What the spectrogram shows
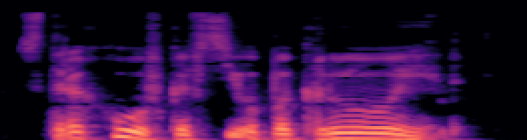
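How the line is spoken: Giggling to herself. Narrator (Russian): хихикнула про себя Эмили

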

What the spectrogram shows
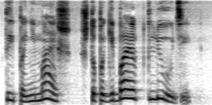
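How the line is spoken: Hiss. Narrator (Russian): зашипела я

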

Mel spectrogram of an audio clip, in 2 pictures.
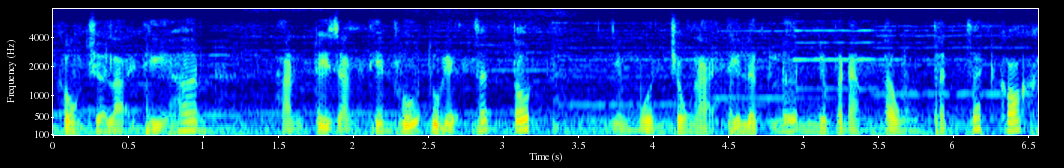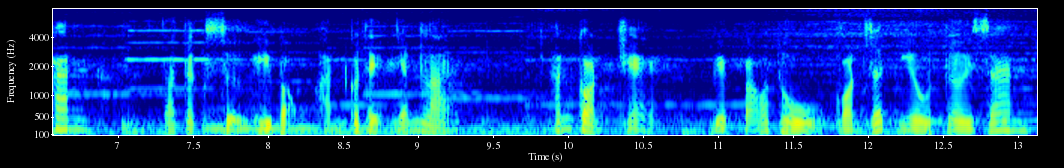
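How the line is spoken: Muttering. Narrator (Vietnamese): Hải Ba Đông lẩm bẩm nói

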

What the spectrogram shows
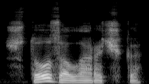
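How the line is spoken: Barely audible worried. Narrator (Russian): еле слышно промолвил Николай, обеспокоенно

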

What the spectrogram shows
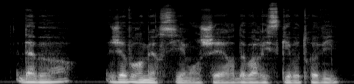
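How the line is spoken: Grave tone. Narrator (French): Et d'un ton grave

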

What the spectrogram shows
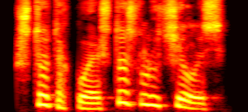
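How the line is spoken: Exclaimed. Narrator (Russian): воскликнул

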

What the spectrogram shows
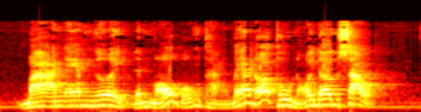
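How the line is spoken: Shouting. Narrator (Vietnamese): Thiên Sơn Long Nữ quát mắt nói

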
